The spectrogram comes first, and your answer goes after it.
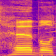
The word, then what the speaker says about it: herbal: out the good old herbal trap americans just don't like pronouncing that h even when they're trying to do a british accent they still say herbal like uh like they've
